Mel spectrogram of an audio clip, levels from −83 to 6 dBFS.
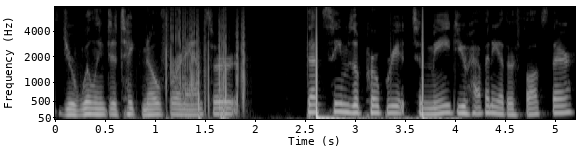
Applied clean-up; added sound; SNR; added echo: classical method log-MMSE.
